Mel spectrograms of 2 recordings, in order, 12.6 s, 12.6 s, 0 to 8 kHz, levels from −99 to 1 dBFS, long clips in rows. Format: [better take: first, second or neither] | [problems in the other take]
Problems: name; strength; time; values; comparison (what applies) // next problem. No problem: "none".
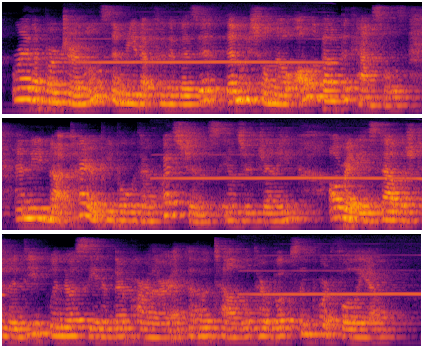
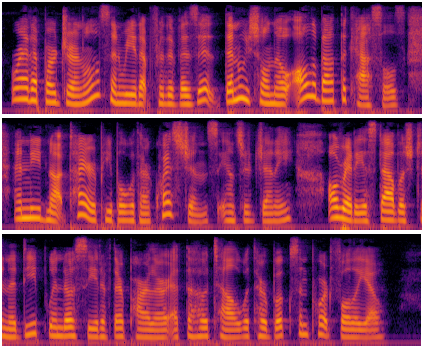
second | background sound (Wind instrument, woodwind instrument); 14 dB below the speech // room echo; dies away in 0.9 s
